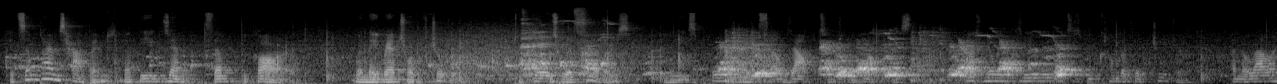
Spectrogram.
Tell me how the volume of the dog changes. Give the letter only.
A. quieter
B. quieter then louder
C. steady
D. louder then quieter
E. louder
E.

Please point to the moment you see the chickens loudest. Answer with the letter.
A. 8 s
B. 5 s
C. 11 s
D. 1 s
B.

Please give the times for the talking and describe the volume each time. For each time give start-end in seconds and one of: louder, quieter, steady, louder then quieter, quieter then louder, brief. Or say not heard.
0.1-12.7 quieter.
